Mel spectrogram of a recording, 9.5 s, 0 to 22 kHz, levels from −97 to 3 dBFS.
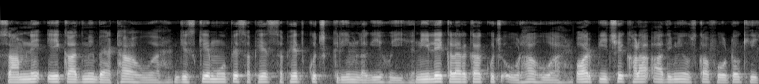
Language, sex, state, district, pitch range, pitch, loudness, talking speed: Hindi, male, Bihar, Purnia, 115-130 Hz, 125 Hz, -18 LUFS, 195 wpm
